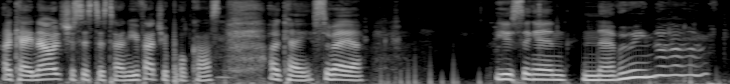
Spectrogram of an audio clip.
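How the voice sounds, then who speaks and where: Woman, podcast-host mum, mid-pitched, playfully coaxing a child through a casual interview. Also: animated, unhurried. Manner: encouraging, playful prompting.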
